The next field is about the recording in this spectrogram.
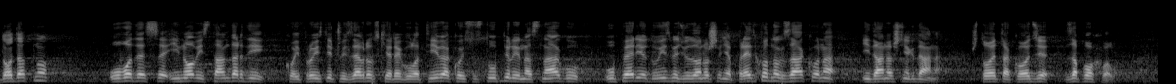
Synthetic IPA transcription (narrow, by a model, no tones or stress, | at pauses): d̪o̞d̪at̪no̞ | uʋo̞d̪e̞se̞ʔino̞ʋist̪and̪aɾd̪i | ko̞jipɾo̞ist̪it͡ʂuize̞vɾo̞pskeɾe̞ɡulˠat̪iːʋeko̞jisust̪uːpilinasnaːɡu | upe̞ɾio̞d̪uizme̞d͡ʑud̪o̞no̞ʃe̞ɲapɾeːt̪xo̞d̪no̞ɡzaːko̞na | id̪anaʃɲe̞ɡd̪a̰ːna̰ | ʃt̪o̞jet̪ako̞ːd͡ʑe̞zapo̞xʋa̰lˠṵ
